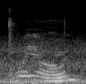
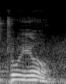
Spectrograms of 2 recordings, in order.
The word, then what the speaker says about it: Toyon: the rose family are Toyon which is a Spanish pronunciation of a northern California Indian name for the plant a lot of and here here's uh that's coolness okay so this is Toyon the early settlers when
